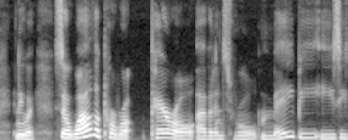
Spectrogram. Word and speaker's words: parol: parole evidence rule or peril now a lot of people pronounce it parole like uh being on parole with an e at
